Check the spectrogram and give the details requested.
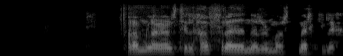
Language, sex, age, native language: Icelandic, male, 40-49, Icelandic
